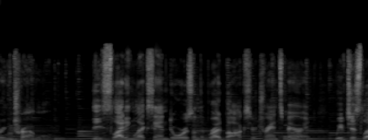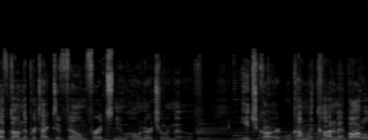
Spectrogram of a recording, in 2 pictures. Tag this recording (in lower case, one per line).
music
speech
